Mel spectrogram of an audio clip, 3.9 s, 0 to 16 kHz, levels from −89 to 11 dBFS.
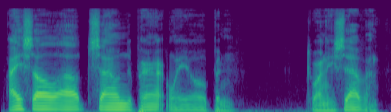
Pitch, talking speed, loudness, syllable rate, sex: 90 Hz, 125 wpm, -17 LUFS, 5.1 syllables/s, male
